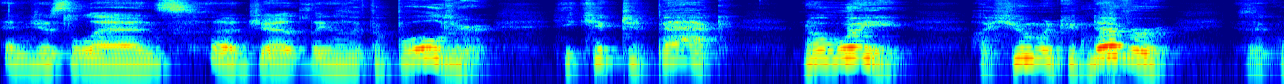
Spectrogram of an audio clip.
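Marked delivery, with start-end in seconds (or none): 1.9-5.9 high, loud cries of amazement; acted shock, pitched well up; astonished disbelief. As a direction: exclaim like stunned soldiers. Retold soldiers astonished at kicked boulder.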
